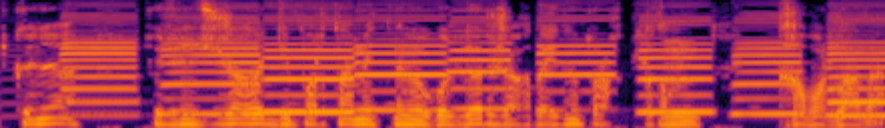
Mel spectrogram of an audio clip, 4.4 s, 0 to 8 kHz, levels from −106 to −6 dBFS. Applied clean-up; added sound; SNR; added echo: classical method spectral subtraction.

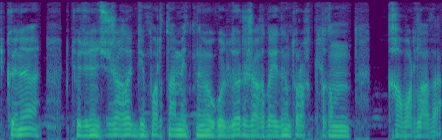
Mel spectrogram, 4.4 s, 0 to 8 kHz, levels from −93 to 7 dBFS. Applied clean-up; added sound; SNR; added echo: none; none; none; none.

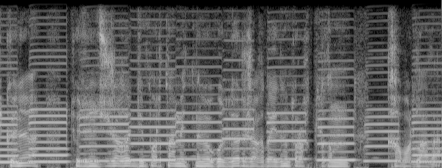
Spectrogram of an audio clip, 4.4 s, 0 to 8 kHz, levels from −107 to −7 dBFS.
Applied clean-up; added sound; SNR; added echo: none; Wind instrument, woodwind instrument; -2 dB; none.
